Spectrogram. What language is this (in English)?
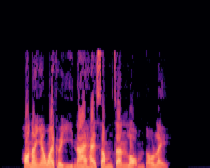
Cantonese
